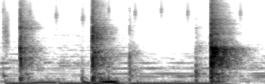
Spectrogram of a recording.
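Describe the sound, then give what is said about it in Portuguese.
A person claps their hands in a slow, uneven rhythm: three sharp, loud claps with a softer one in between. No one speaks. “cai da cadeira, a gente tem que levantar e bater palma.”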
